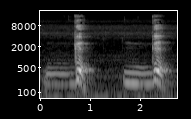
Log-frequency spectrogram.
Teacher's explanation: Eu levanto o dorso da língua e baixo a ponta. E aí a gente tem uma vibração aqui embaixo das pregas vocais. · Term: sonora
